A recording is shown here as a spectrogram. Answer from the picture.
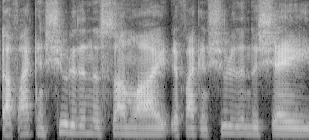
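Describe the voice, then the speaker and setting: Against a quiet background, a man speaks at a moderate pace with a fairly high pitch. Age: 60s. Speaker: gun enthusiast. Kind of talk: casual chat.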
